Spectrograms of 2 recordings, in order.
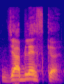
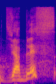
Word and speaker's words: Diablesque: comme elle a prononcé, elle-même, elle s'est auto-appelée, elle s'est auto-nommée Diablesque. Pas Diablesse, mais Diablesque.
